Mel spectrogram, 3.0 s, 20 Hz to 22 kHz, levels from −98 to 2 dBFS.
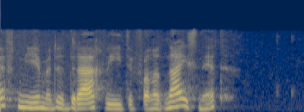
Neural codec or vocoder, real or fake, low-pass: none; real; 7.2 kHz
